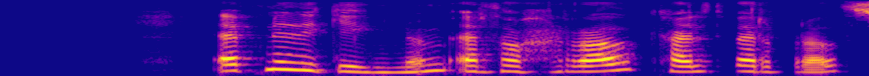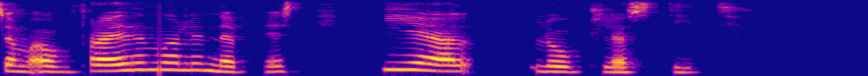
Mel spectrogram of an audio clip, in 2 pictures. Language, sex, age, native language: Icelandic, female, 40-49, Icelandic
